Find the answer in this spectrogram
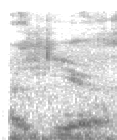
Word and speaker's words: idea: Idea. Huh? Is there L there? There's no L.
